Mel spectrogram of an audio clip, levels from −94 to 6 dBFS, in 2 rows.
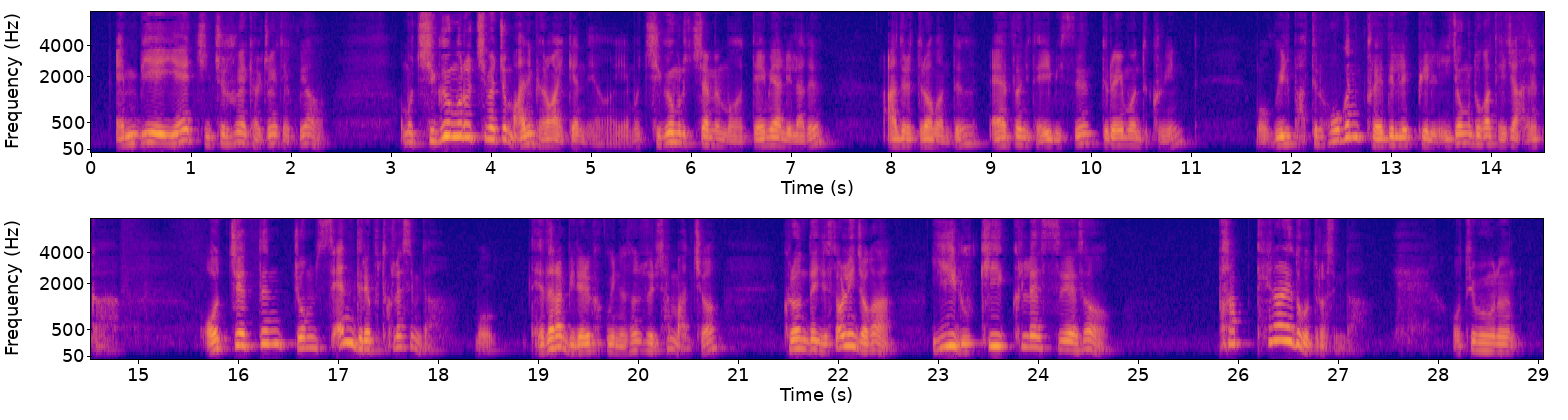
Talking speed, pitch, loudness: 320 characters per minute, 145 Hz, -29 LUFS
